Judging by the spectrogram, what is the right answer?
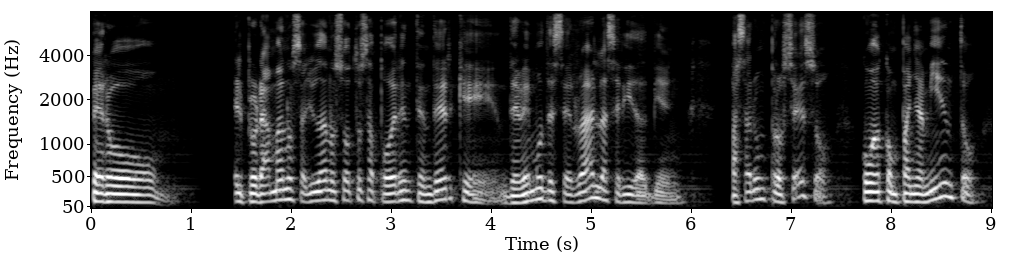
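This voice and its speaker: A man's voice: medium pitch, gravelly. A middle-aged male pastor, a guest on a podcast, telling his life story and acting out the voices of the people in it. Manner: animated storyteller who acts out the voices in his anecdotes. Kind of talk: telling a personal testimony.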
